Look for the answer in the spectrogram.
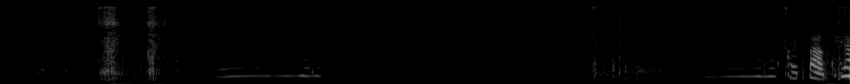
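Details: Red junglefowl decoy rooster crowing while used to lure wild junglefowl in the countryside: two drawn-out, harmonic crows a few seconds apart, with rustling and thumping before each and a loud rustle at the end.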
